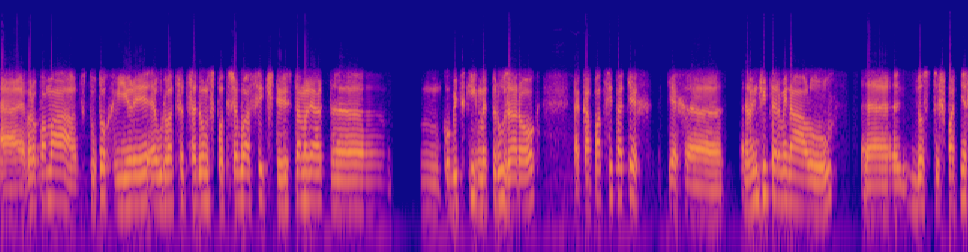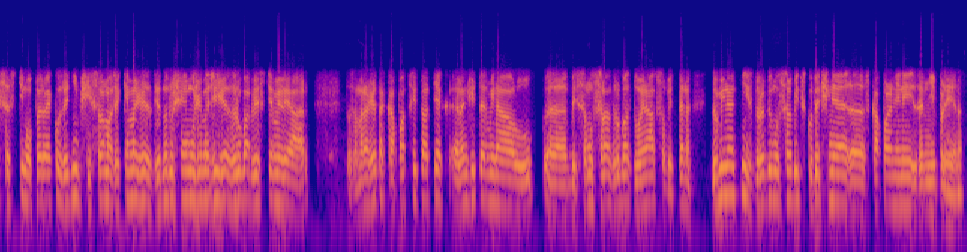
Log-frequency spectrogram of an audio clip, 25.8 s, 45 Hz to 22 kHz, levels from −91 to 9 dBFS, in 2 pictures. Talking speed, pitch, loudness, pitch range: 165 wpm, 150 Hz, -21 LUFS, 135-165 Hz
